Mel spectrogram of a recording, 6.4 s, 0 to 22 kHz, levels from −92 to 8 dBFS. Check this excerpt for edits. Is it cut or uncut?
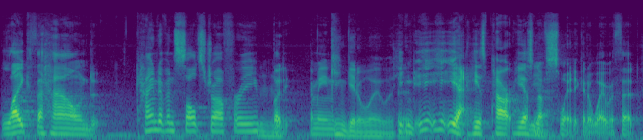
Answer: uncut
